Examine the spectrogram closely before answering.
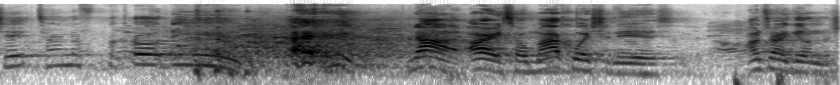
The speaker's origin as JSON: {"language": "English", "region": "South Carolina", "country": "United States", "said": "We're from the metro. South Carolina."}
